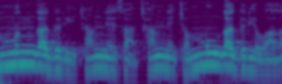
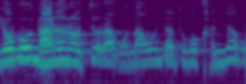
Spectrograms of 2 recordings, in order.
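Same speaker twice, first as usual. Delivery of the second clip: put-on tearful wailing, higher and louder; 7 semitones higher, 8 dB louder than usual. Retelling a widow's words at her husband's funeral: imitating tearful wailing. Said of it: "막 울면서 막".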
